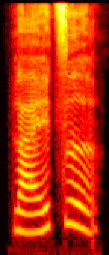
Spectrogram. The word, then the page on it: 来自: lái zì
